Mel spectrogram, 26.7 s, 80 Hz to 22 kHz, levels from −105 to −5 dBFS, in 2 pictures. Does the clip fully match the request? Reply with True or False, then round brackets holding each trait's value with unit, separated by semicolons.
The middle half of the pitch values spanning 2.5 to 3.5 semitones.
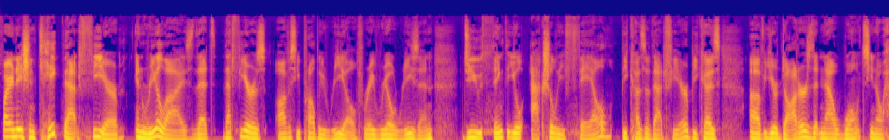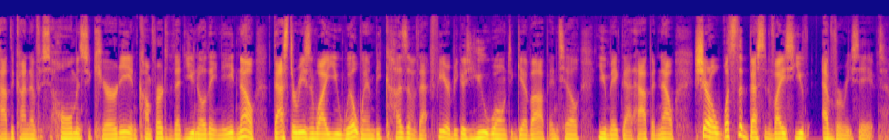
True (2.9 semitones)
